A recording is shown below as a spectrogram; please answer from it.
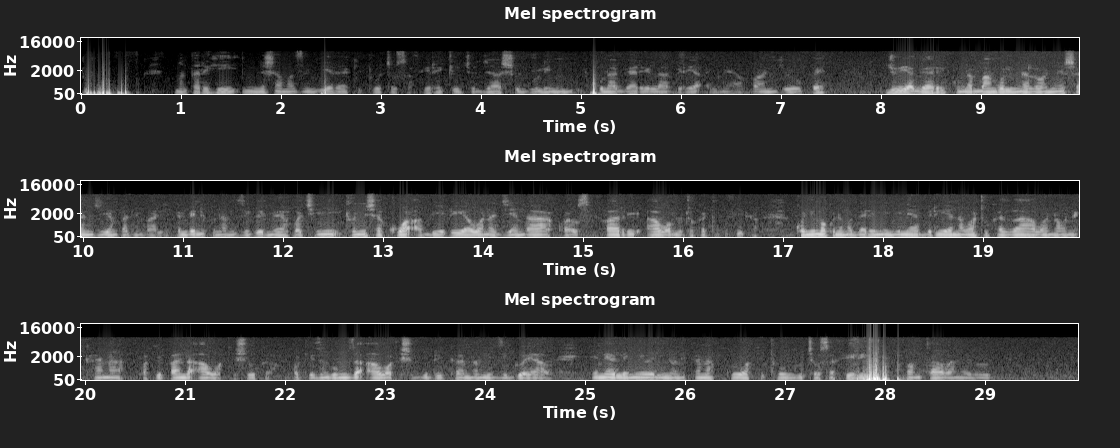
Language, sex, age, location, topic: Swahili, male, 18-24, Nairobi, government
